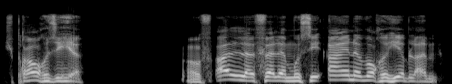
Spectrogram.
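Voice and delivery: loud, domineering demand; insistent old man. Acted. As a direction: press hard, leave no room for refusal. Bellamy insists she stays.

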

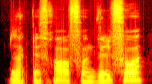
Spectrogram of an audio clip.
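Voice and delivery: ordinary delivery, nothing marked

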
